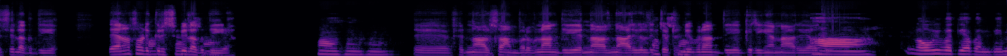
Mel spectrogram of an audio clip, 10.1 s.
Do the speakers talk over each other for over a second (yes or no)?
no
